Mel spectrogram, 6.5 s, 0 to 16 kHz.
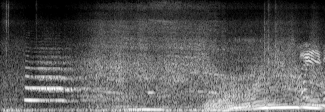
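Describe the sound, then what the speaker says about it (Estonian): A train passes by near a forest trail while 4x4 off-road vehicles are out on New Year's Day, its horn sounding early as a loud steady tone over rumbling wheels and engine noise, with people talking. "Rong, näe, lehvitage rongile."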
